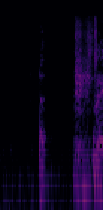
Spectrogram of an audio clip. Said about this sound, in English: Do you need a burp?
